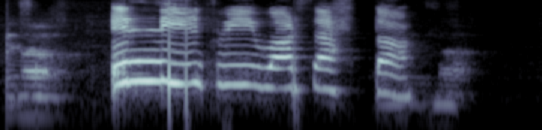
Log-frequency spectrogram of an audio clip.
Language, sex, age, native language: Icelandic, male, 6, Icelandic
